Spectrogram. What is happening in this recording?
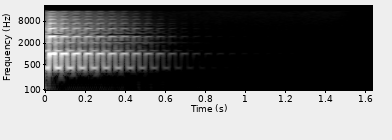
Analog Synth 01 D#
This sound is part of a pack of analog synthesizer one-note-shots.
It was made with the analog synthesizer MicroBrute from Arturia and was recorded and edited with Sony Sound Forge Pro. The sound is based on a triangle wave, bandpass-filtered and (as can be seen and heard) pitch modulated with an pulse wave LFO.
I've left the sound dry, so you can apply effects on your own taste.
This sound is in note D#.
modulated, electronic, synth, effect, analog-synth, analog, fx, one-shot, pitch, lfo, synthesizer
